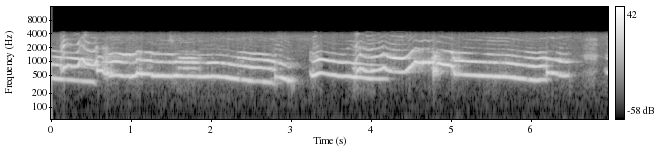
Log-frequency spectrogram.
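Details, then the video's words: Bichon Frise howling in song, near-continuous wavering tones that slide up and down in pitch, with one brief break midway and quieter breathy sounds at the end. "singing Bichon"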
